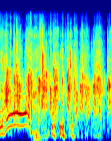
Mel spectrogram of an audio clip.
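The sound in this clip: Audience applause at a live show, a dense patter of many hands clapping that follows a brief voice at the start, with people talking over it.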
